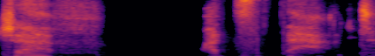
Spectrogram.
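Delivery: acted-out whisper. Retelling a first interview, asking the man under the camera: retelling a whisper under breath. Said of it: "I'm whispering under my breath".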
